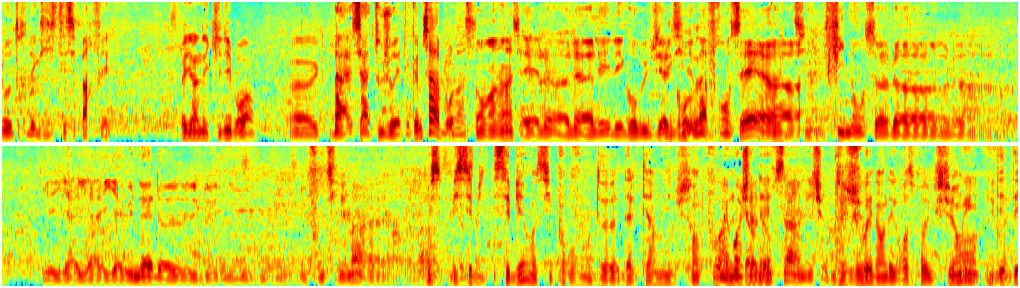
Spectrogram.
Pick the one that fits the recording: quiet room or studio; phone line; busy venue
busy venue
